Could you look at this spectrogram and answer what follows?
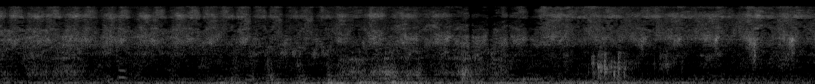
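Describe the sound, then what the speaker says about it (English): Sandpaper scuffs steadily over overspray paint on a 1969 Chevelle Malibu body, a continuous close rasping rub with small shifts in pressure and no pauses. "And just scuff it up real good."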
